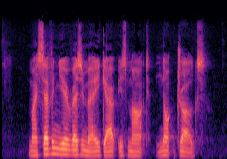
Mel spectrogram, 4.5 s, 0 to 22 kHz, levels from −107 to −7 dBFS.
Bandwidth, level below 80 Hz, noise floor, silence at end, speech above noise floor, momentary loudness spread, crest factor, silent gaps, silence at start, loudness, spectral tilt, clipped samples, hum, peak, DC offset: 13 kHz; -72 dBFS; -69 dBFS; 0.45 s; 36 dB; 11 LU; 22 dB; none; 0.55 s; -33 LUFS; -4 dB/octave; under 0.1%; none; -12 dBFS; under 0.1%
